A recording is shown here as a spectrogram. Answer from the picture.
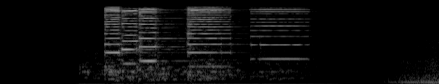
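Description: Short chiming intro jingle: three quick bell-like notes followed by two ringing chords that fade away.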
